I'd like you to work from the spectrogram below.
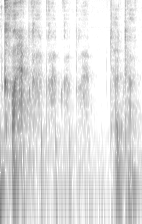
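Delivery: soft whispered clap clap; whispered sound effects. Acted. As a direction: breathe the sounds out softly.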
